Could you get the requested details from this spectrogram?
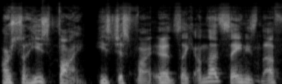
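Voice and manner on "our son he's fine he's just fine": touchy, defensive, protective tone. Retelling how Katrina reacts to his story: imitating Katrina getting defensive. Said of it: "she gets all defensive".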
